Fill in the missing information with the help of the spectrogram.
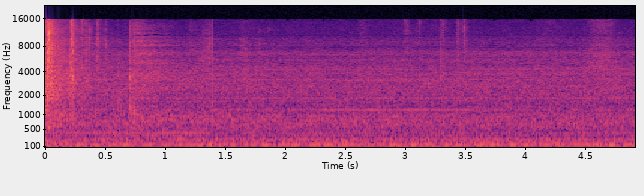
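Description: Steady low hum of a shop's background noise, with a short click at the start.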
